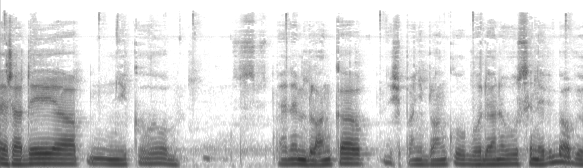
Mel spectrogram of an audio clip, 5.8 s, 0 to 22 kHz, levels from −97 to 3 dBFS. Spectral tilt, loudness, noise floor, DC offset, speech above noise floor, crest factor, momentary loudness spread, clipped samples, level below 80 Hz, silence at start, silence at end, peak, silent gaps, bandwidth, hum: -7.5 dB/octave; -25 LUFS; -50 dBFS; under 0.1%; 26 dB; 14 dB; 12 LU; under 0.1%; -54 dBFS; 0 s; 0 s; -10 dBFS; none; 16.5 kHz; none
